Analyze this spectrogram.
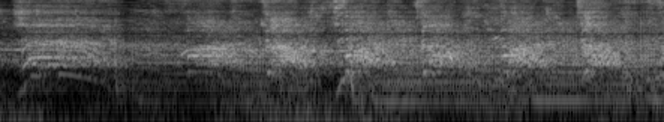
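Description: A large concert crowd at Rolling Loud yells and cheers continuously as two rappers are reunited, a dense roar of voices with bursts of whoops swelling every second or so, loud and sustained throughout with no single voice standing out.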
